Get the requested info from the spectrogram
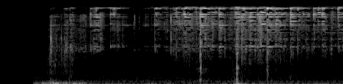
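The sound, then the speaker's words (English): A bunch of keys jangles and clinks, a bright metallic rattle that starts after a brief silence and keeps shaking steadily, growing busier toward the end, with no voices. “Do you have keys? Oh, just a few.”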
